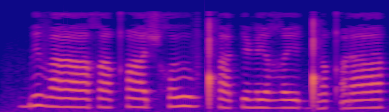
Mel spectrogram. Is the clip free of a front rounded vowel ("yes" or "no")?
yes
